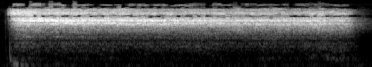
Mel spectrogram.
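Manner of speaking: long, drawn-out tss; imitated hissing sound. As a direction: make a sustained hissing noise, softly. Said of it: "this loud, like, tss sound".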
